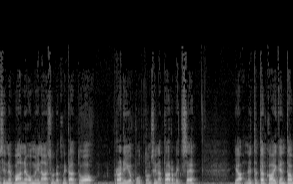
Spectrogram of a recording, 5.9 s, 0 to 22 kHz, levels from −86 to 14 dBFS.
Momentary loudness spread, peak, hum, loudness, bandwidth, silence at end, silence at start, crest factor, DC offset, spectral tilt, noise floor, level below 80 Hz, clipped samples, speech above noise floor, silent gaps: 8 LU; -4 dBFS; none; -22 LUFS; 16.5 kHz; 0 s; 0 s; 18 dB; under 0.1%; -6.5 dB/octave; -46 dBFS; -50 dBFS; under 0.1%; 25 dB; none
